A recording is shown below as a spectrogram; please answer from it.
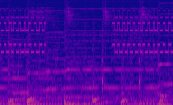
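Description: A telephone ringtone plays in a lively TV comedy scene, a repeating electronic melody with rhythmic bell-like pulses, fairly loud and continuous with no talking over it.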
